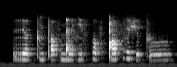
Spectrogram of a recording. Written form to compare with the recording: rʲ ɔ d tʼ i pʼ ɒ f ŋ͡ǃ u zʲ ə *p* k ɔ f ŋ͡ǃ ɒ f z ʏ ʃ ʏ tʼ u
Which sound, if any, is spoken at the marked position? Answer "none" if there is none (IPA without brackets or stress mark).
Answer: f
